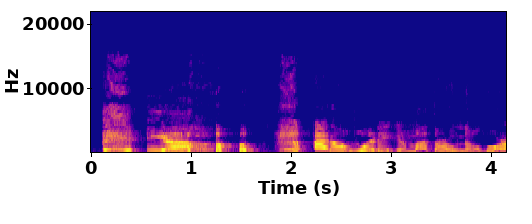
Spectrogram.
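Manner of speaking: high squealing laugh through the words; cry-laughing the words out high; wheezing laugh. Real, not acted. Laughing so hard at her own joke her voice squeaks up.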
